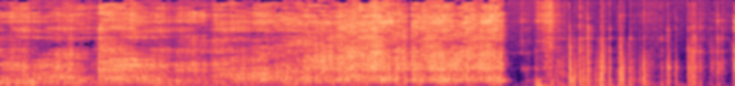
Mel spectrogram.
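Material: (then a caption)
Wood. A thin, flat, solid light-wood plank held in both hands has its face rubbed and scratched with fingernails. For about five seconds a steady, dense, low-heavy rubbing drone carries a faint hum. After a brief silence comes a quick run of short, dry, separate scratches.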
